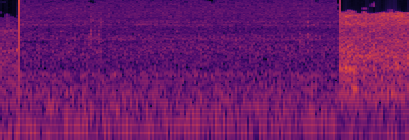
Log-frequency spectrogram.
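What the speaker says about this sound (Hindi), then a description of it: "सच में ज़्यादा ट्रैफिक है" Steady low rumble of road traffic with cars passing, continuous and fairly loud, with a brief shift near the end; no one speaks.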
